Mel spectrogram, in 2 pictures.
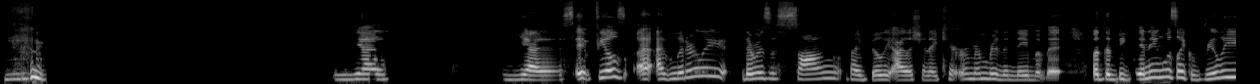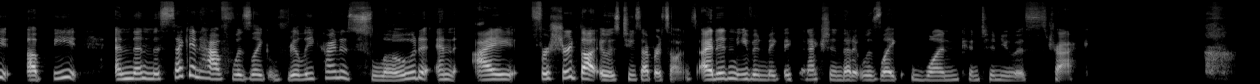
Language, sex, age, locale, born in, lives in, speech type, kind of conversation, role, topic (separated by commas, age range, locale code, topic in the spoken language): English, other, 25-29, en-US, United States, United States, conversation, unstructured, none, What factors influence whether you choose music or podcasts for different moments in your day?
